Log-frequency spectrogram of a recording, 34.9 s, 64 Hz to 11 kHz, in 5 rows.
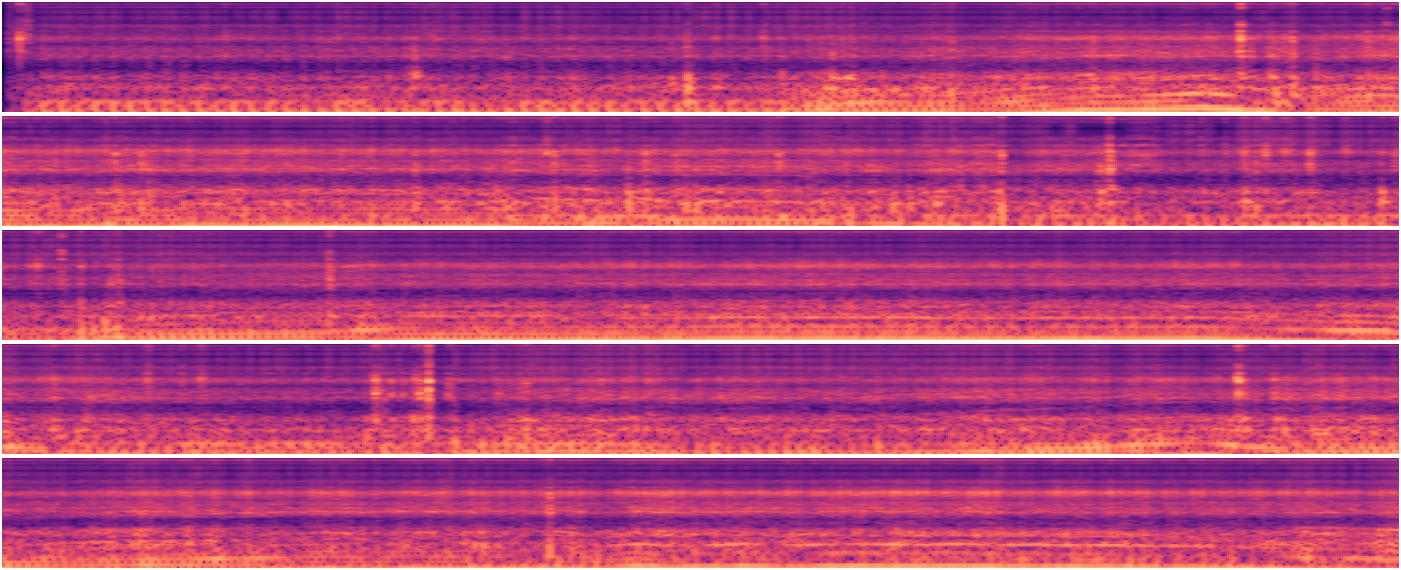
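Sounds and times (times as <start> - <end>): vehicle engine droning under load: 0.0 - 34.9
vehicle knocks and rattles: 9.0 - 14.6.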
